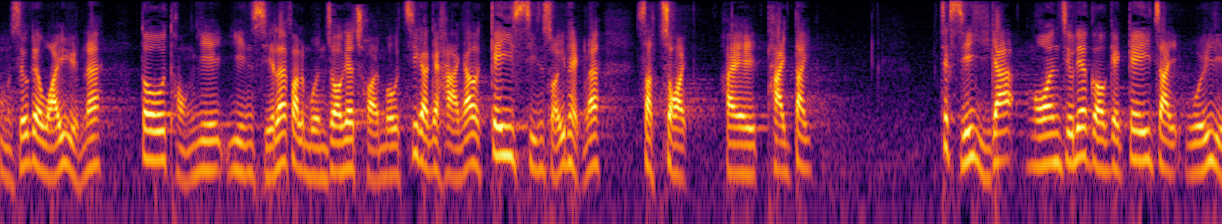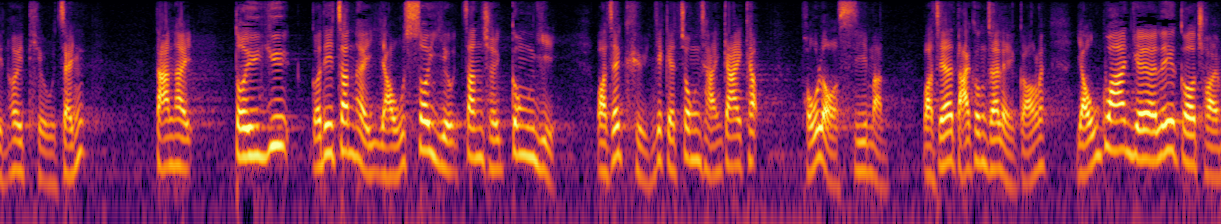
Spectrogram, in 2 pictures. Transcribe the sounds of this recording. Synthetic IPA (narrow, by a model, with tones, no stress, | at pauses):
m̩˨˩siː˨˥wkɛː˧wɐ˨˥jɥyː˨˩nlɛː˥ | t̪o˥wt̪ʰʊ˨˩ŋjiː˧jiː˨˩nsiː˨˩lɛː˥faː˧li˨˩muː˨˩nt͡sɔː˧kɛː˧t͡ʃʰɔː˨˩jmo˨˩wt͡siː˥kaː˧kɛː˧haː˨˩ŋaː˨˥kɔː˧ke˥jsiː˧nsɵ˨˥ɥpʰɪ˨˩ŋlɛː˥ | sɐ˨t̚t͡sɔː˧j | hɐ˨jt̪ʰaː˧jt̪ɐ˥j | t͡sɪ˥k̚siː˨˥jiː˨˩kaː˥ŋɔː˧nt͡si˧wli˥ɐ˥kɔː˧k̬ɛː˧ke˥jt͡sɐ˧jwuː˨˧˥jliː˨˩nhɵ˧ɥt̪ʰiː˨˩wt͡sɪ˨˥ŋ | t̪aː˨nhɐ˨j | t̪ɵ˧ɥjyː˥kɔː˨˧˥t̪iː˥t͡sɐ˥nhɐ˨jːɐ˨˧wsɵ˥ɥjiː˧wt͡sɐ˥nt͡ʃʰɵ˨˥ɥkʊ˥ŋjiː˨˩ | waː˨˩t͡sɛː˨˥kʰyː˨˩njɪ˥kːɛː˧t͡sʊ˥ŋt͡sʰaː˨˥nkaː˥jkʰɐ˥p̚ | pʰo˨˥wlɔ̰ː˨˩siː˧mɐ̰˨˩n | waː˨t͡sɛ˨˦˥t̪aː˨˥kʊ˥ŋt͡sɐ˨˥jlɐ˨˩jkɔː˨˥ŋlɛː˥ | jɐ˨˧wkʷwaː˥nkɛː˧liː˥jɐ˥kɔː˧t͡ʃʰɔː˨˩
